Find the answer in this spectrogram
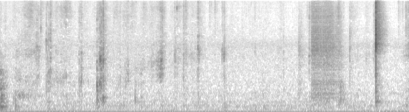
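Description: Faint rustles and light ticks of tarot cards being laid down and turned over on a cloth-covered table, with a sharper click near the end.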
